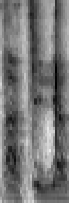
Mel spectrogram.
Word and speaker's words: Artio: Artio. See, that's why it's 3 syllables.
